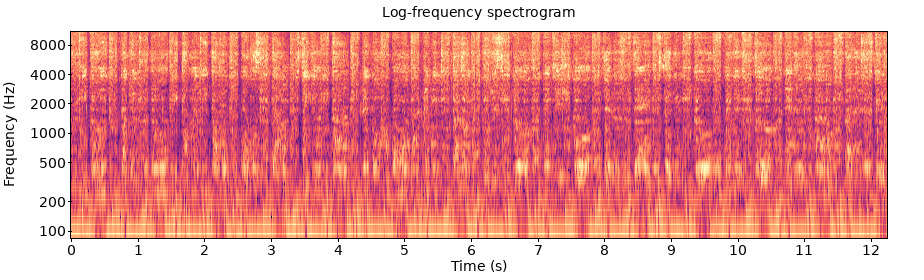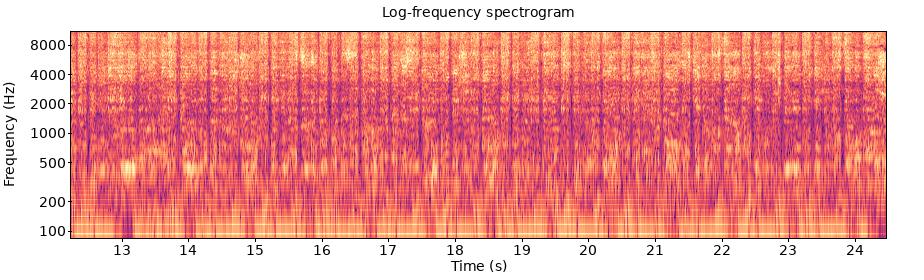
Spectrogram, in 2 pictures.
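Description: Loud dance music played over a party loudspeaker, with a heavy, steady bass running throughout.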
